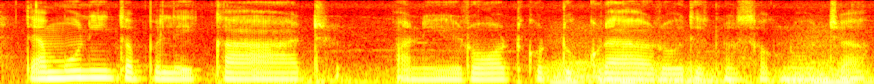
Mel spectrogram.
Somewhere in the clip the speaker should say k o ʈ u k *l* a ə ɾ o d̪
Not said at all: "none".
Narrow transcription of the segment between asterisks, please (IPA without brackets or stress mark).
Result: ɽ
